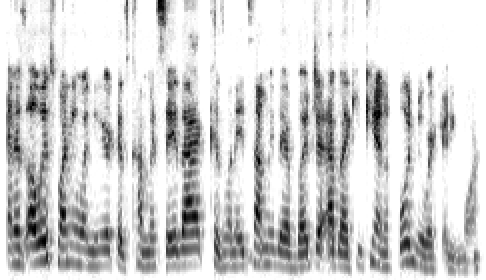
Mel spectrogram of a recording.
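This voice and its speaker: Speaking very fast in a lowish voice, a Jamaican-accented realtor joins a webinar panel by video call. There is no room sound, and her manner is blunt, lively and colloquial.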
